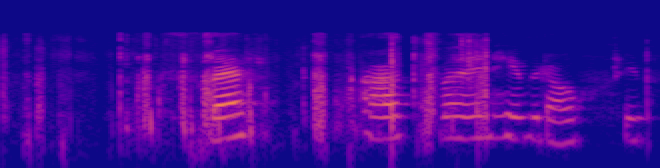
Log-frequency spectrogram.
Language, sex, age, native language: Icelandic, female, 10, Icelandic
